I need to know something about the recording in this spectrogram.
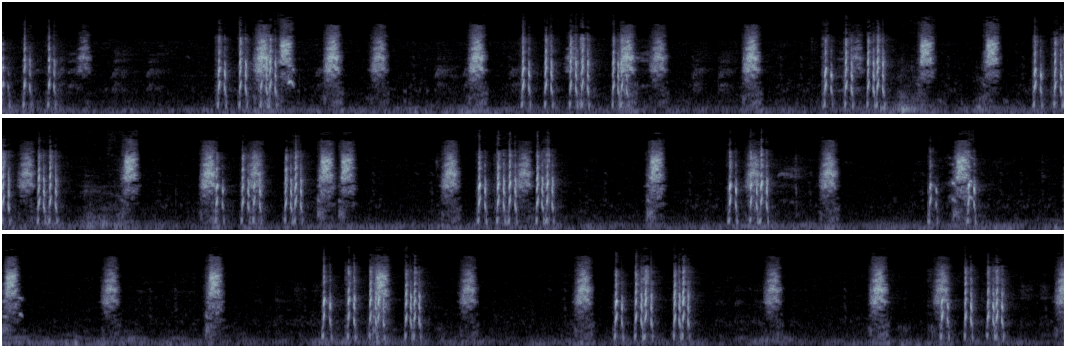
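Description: A bird calls with loud, sharp, repeated clucks in quick bursts.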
